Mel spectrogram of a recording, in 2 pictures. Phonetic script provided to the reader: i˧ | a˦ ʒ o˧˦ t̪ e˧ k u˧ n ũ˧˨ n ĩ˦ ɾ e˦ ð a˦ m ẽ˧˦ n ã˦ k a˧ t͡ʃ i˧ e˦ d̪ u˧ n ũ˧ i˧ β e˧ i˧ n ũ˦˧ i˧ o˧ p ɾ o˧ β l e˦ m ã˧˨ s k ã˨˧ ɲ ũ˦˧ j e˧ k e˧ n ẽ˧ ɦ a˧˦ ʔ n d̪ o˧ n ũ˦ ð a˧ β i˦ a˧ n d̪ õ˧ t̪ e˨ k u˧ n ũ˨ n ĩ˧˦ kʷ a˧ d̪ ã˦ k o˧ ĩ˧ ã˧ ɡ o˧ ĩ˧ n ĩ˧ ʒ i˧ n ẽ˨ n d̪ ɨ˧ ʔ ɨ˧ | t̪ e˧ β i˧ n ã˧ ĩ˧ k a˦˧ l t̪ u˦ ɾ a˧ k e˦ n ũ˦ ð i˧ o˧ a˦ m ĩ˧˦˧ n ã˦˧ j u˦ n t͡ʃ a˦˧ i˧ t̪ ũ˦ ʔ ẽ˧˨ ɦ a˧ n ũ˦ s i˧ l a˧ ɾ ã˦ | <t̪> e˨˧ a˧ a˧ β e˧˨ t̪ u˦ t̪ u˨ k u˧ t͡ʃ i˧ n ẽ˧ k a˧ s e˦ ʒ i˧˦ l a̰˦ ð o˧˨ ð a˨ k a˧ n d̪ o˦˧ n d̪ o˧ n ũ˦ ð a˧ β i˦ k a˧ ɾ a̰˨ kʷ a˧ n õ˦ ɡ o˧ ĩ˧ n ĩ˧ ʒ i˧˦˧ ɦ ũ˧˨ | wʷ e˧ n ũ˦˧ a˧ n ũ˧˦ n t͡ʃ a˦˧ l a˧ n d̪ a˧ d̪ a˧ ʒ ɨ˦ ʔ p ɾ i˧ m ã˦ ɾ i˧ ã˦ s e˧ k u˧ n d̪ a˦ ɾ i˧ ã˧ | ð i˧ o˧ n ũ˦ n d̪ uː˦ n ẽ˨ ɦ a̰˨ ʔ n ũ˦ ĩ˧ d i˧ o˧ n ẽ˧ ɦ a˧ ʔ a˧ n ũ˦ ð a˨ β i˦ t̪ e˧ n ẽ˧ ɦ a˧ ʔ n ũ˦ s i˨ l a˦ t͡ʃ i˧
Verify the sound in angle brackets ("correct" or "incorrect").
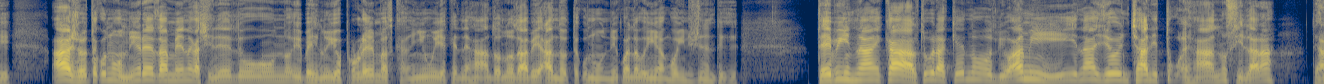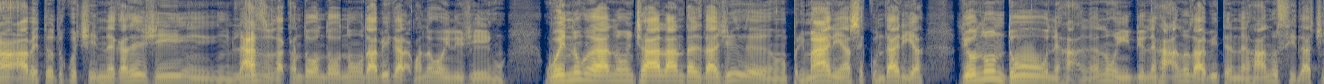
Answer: correct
